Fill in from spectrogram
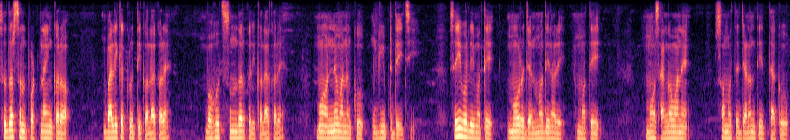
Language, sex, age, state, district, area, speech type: Odia, male, 45-60, Odisha, Nuapada, rural, spontaneous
